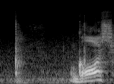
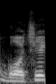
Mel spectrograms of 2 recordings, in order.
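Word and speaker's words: gauche: तो मैंने एक गौचे तो ये बना दी, गौश कह दो, गौचे कह दो, ये एक तो प्रोनाउंसिएशन में इतना ज्यादा दिमाग नहीं लगाना है, गौश कहते हैं वैसे तो, है ना, गौश।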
